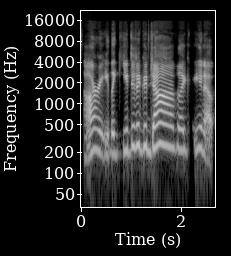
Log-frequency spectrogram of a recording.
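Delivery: very high, sing-song consolation; high, sweet, mock-comforting praise; mock consoling. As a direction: pat him on the back in a high voice. Consoling Josh after rejection.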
